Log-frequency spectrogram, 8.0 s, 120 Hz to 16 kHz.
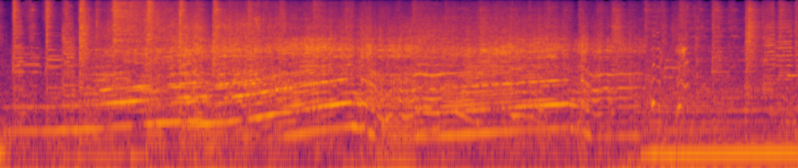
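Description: Lamborghini Aventador's V12 accelerating hard: the engine's pitch climbs, drops at a gear change about three and a half seconds in, then climbs again before settling to a steady low tone near the end.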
